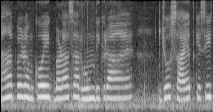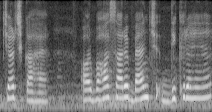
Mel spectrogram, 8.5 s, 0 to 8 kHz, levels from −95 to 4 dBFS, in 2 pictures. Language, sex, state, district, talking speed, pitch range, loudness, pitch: Hindi, female, Punjab, Fazilka, 160 wpm, 235-280 Hz, -15 LUFS, 260 Hz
